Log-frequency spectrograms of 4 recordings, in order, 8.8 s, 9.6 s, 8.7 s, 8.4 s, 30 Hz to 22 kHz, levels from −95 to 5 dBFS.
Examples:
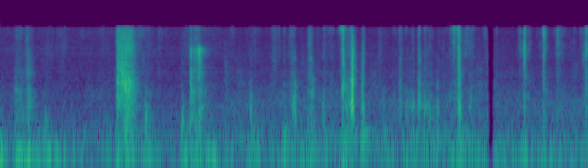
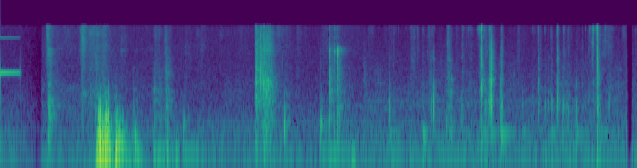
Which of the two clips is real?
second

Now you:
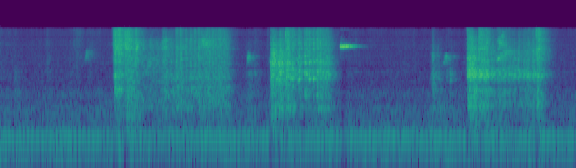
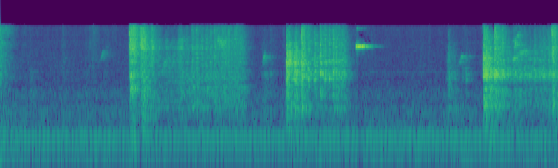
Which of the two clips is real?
second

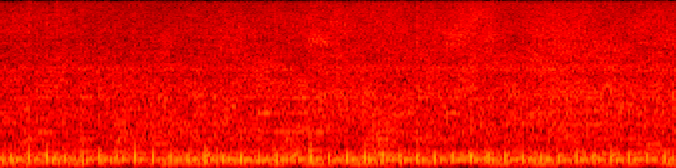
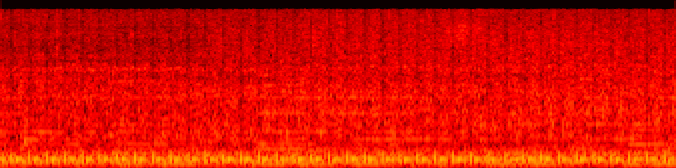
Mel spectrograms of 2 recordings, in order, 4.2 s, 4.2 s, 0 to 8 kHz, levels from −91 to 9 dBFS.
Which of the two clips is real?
second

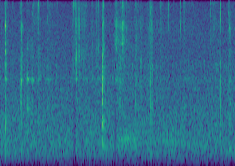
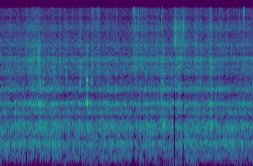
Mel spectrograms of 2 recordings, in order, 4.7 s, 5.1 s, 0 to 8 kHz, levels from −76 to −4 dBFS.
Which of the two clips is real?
first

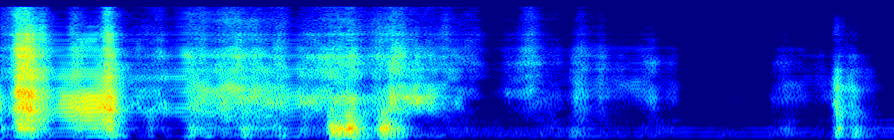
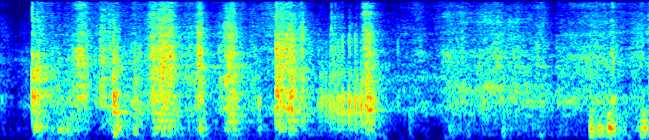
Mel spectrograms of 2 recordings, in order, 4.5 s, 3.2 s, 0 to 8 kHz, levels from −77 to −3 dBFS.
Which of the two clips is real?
second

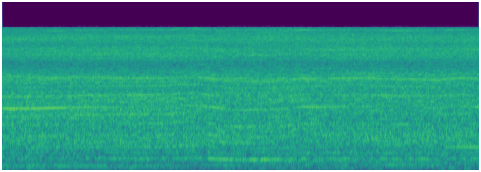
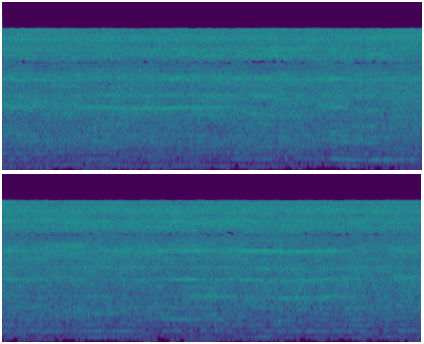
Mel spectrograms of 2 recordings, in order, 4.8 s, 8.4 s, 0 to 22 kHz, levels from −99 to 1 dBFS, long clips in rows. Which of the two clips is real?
first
